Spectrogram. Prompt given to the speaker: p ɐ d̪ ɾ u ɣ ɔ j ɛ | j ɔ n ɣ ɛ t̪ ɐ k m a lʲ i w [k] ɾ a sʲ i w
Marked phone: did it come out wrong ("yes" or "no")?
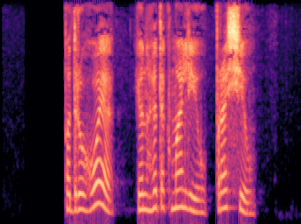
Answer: yes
